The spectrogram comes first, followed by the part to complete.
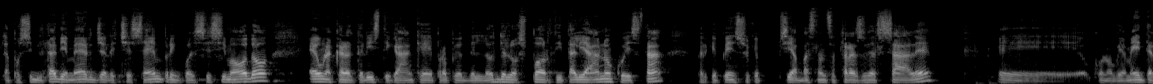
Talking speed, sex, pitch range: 145 wpm, male, 105-130 Hz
